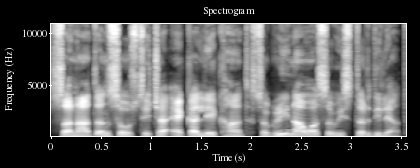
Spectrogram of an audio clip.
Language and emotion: Goan Konkani, neutral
